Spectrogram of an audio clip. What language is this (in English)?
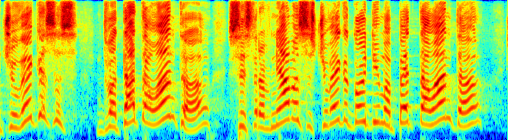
Bulgarian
